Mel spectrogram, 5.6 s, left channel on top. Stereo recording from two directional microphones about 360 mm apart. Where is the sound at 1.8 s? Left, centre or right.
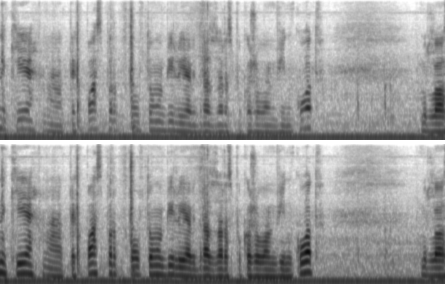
Centre.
